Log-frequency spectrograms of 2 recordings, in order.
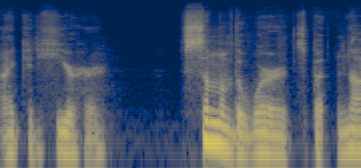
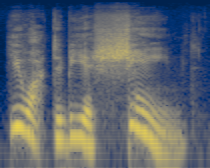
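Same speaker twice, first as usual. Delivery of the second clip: indignant shout, louder and higher; yelling back; 6 semitones higher, 10 dB louder than usual. Acted. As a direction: scold the mother at full volume. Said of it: "yelled back".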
